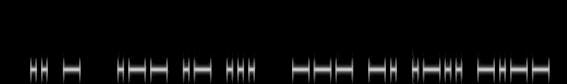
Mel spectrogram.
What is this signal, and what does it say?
Morse code, heard as a keyed tone, about 22 wpm, 700 Hz. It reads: IT WAS ONLY
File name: Sentences with 7-Word Phrases - 22wpm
